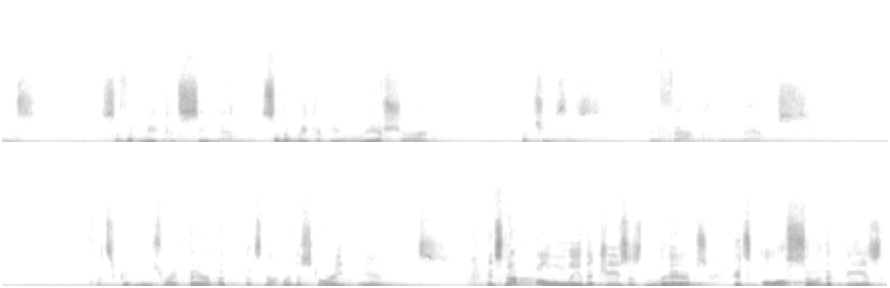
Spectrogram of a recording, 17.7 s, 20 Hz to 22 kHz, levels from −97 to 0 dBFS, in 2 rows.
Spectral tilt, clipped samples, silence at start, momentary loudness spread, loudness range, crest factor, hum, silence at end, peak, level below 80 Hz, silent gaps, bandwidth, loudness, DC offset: -3.5 dB/octave; under 0.1%; 0 s; 7 LU; 4 LU; 24 dB; 60 Hz at -85 dBFS; 0 s; -46 dBFS; -86 dBFS; none; 13.5 kHz; -66 LUFS; under 0.1%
